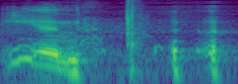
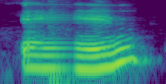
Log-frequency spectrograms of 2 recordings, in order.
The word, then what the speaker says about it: Ain: keep in my head wanting to say Ian. I know, me too. It's okay. You can totally say that because that's honestly how I said it until I was told how it's actually pronounced like a couple days ago. Okay. Ain.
